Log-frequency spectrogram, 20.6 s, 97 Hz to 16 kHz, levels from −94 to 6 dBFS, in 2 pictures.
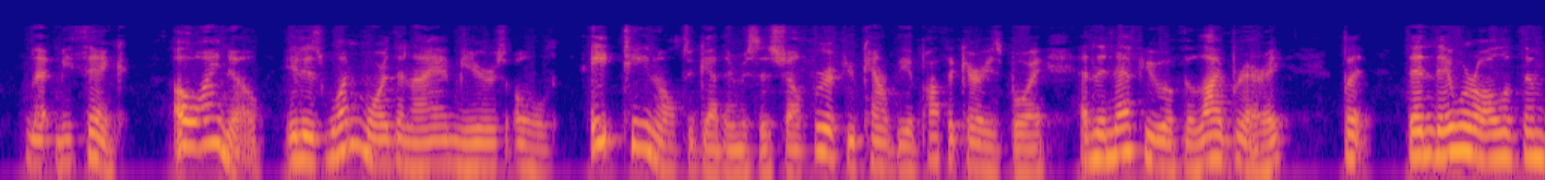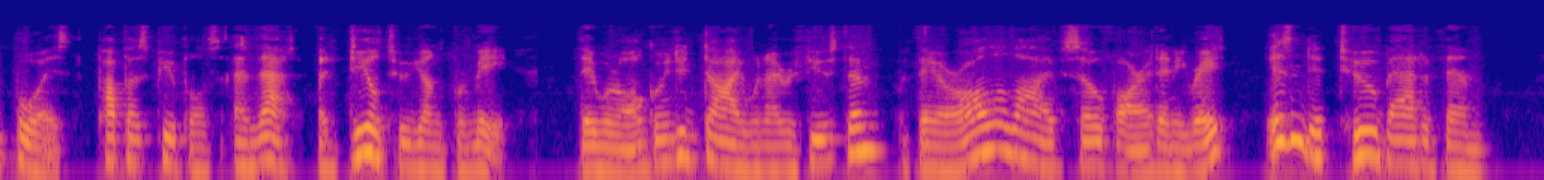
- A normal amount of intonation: No, wide, 5.7 semitones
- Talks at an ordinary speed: No, fast, 215 wpm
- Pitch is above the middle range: No, medium, 150 Hz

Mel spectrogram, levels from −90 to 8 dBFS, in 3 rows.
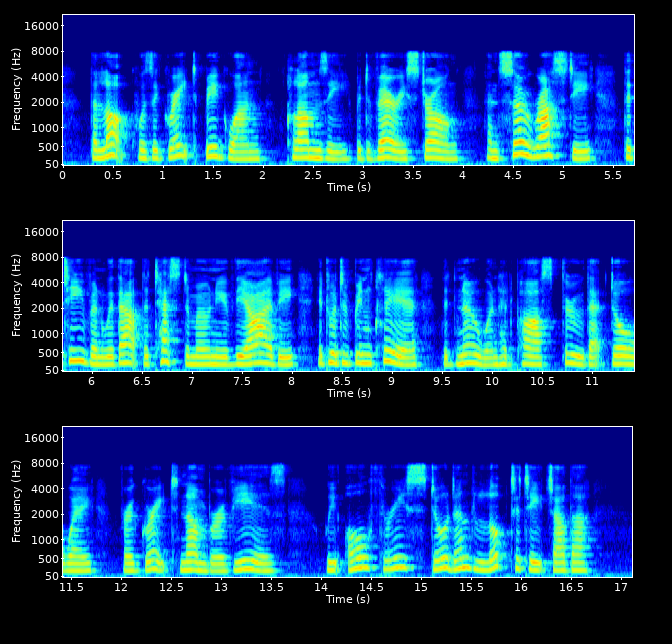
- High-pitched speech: Yes, high, 210 Hz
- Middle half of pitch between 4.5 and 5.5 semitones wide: No, average, 3.2 semitones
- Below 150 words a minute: No, average, 175 wpm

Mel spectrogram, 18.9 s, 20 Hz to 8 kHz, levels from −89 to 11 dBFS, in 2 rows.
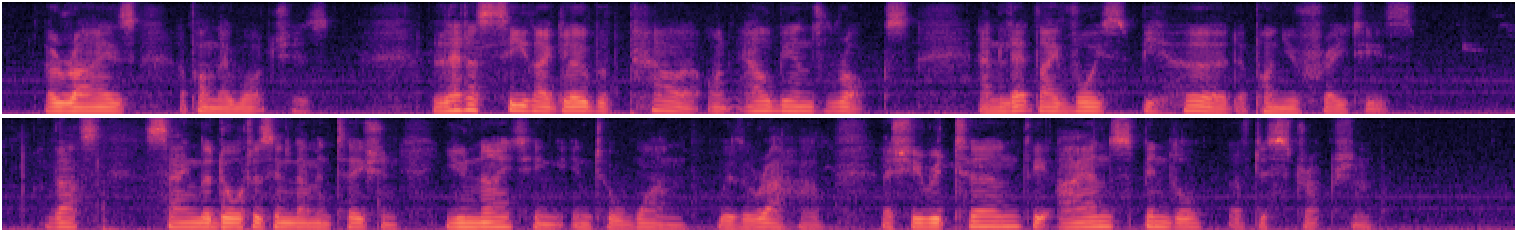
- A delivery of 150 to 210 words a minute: No, slow, 135 wpm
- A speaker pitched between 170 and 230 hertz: No, low, 115 Hz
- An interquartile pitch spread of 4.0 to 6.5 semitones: No, average, 2.8 semitones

